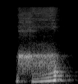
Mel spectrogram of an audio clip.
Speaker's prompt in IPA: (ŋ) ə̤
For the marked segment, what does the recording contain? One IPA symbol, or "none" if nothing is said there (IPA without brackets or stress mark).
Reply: x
